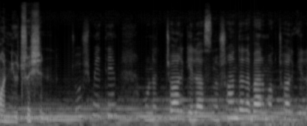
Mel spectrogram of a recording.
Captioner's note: speaking in foreign language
